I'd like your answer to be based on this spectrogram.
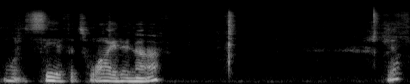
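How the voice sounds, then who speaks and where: A crafting channel host with a stuffy nose chats and talks to herself while working through a craft project in a casual tutorial, sniffling along the way. Her voice is low-pitched and darkish, her pace slow, with a little hiss or hum in the background.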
